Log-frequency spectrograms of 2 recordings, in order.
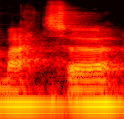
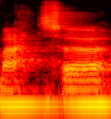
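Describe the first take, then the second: First: The T is hard and crisply released. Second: The T is hard and crisply released.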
